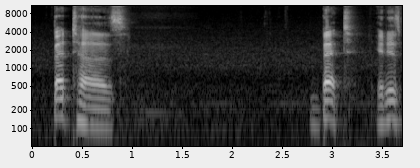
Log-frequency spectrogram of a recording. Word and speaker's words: betta: Pronounced bettas.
